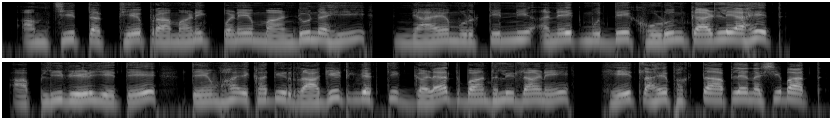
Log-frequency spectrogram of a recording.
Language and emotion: Marathi, disgusted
